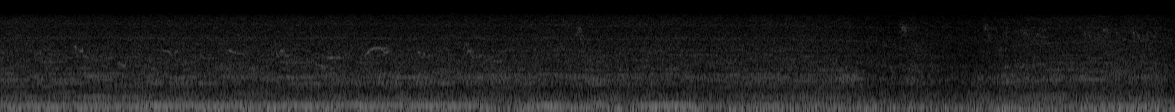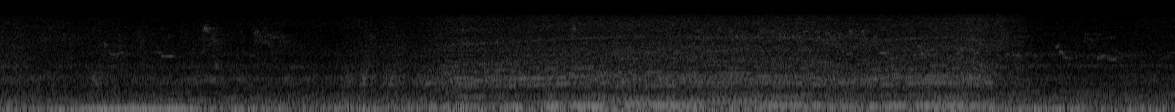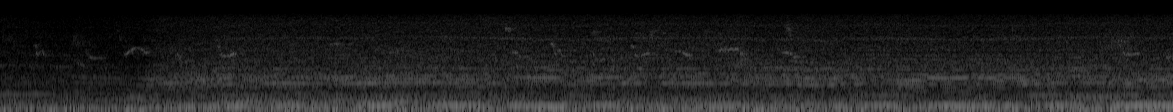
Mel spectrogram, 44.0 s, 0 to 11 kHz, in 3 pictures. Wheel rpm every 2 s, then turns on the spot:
0, 0, 0, 0, 0, 0, 0, 0, 0, 0, 0, 0, 0, 0, 0, 0, 0, 0, 0, 0, 0, 0.
none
